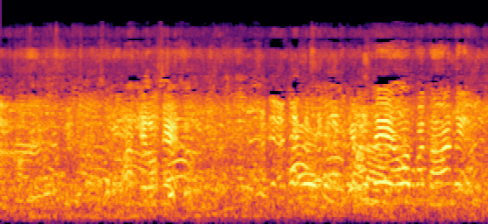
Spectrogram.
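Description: Chatter of a large outdoor crowd: many voices talking over one another at once, with no one voice standing out.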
